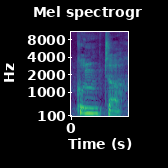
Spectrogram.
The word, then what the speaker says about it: Countach: So what I call Countach is pronounced Kunta.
